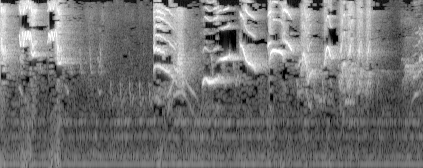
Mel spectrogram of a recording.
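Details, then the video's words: An Oriental magpie-robin sings to set other magpie-robins singing: two short high bursts, a pause, then a flowing sequence of sweet whistles, downslurs and harsh chatters, all above a low steady hum. "KACER ANDA MACET BISU? SEKALI DENGAR KICAUAN KACER INI PASTI LANGSUNG GACOR"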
